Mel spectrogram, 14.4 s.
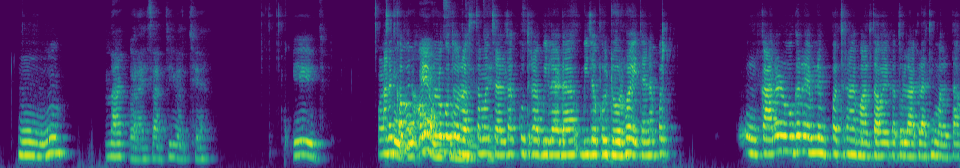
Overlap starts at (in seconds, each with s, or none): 5.8 s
